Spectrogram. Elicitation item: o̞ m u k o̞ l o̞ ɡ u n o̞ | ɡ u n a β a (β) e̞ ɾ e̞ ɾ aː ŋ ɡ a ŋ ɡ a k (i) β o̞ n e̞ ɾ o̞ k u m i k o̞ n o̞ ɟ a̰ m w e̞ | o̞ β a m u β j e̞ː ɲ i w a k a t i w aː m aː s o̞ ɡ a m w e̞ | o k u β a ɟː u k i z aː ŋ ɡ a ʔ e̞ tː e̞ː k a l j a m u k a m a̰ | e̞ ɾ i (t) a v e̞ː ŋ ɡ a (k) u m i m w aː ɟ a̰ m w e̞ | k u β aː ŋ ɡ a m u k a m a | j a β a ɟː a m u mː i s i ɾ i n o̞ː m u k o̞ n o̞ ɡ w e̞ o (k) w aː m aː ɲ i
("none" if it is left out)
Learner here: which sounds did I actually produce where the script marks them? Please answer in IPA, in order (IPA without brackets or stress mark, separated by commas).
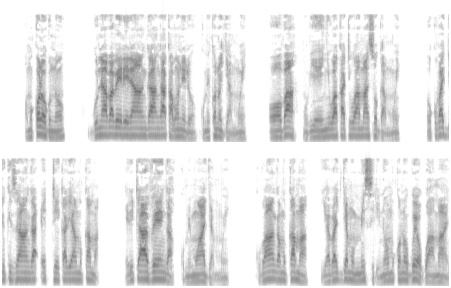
β, a, t, k, ɡ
